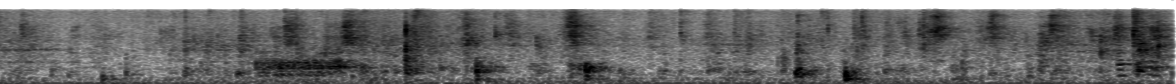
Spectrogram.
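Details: West Highland White Terrier puppies at play, a drawn-out rumbling growl giving way to a few short, sharp yips and whimpers, with soft scuffling and pattering throughout.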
